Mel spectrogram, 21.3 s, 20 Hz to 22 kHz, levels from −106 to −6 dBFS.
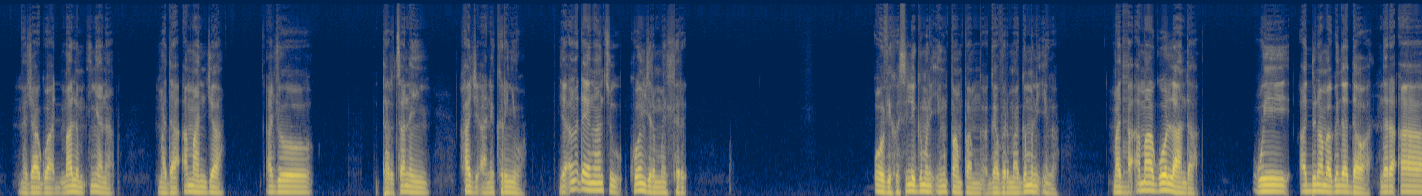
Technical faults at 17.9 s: none

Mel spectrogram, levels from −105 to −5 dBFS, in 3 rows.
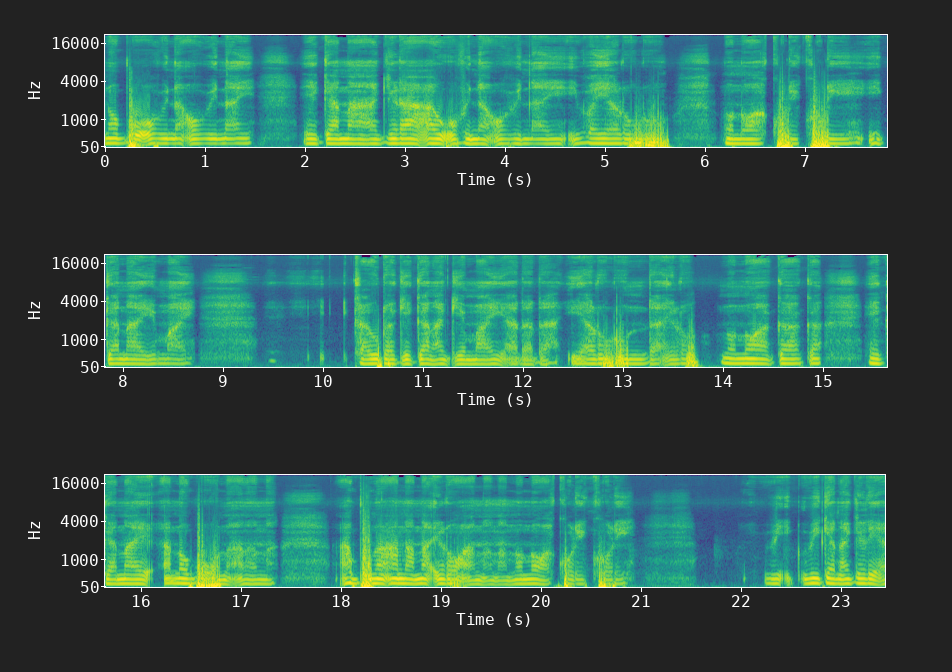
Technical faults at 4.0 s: hard clipping

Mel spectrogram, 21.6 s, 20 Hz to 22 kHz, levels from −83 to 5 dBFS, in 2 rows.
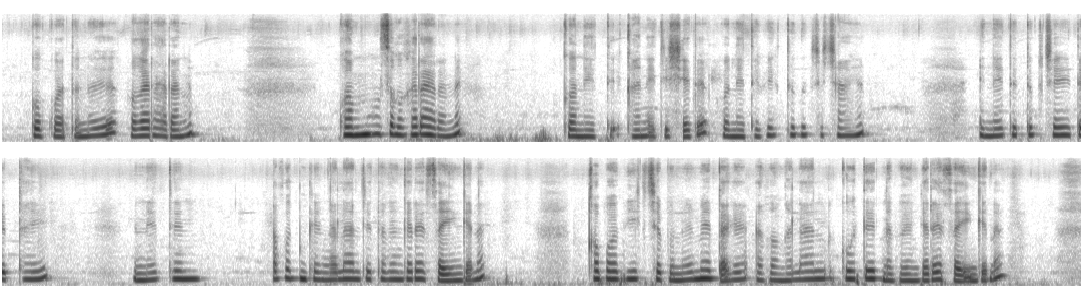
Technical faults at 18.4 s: lost LE Audio frames

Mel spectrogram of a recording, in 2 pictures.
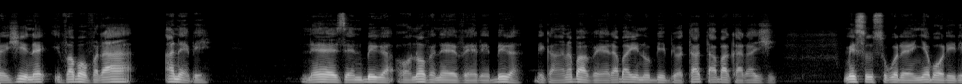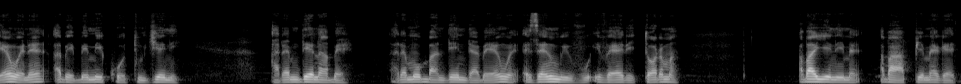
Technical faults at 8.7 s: resampler restarted on every block

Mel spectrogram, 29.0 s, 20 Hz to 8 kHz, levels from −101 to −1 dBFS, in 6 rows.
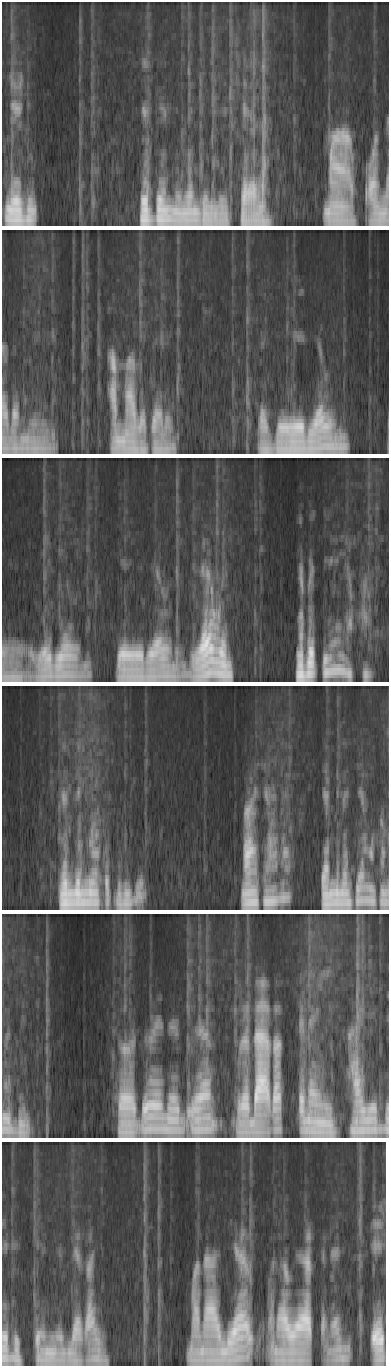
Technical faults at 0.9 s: noise suppressor artifacts

